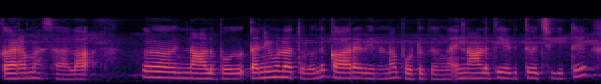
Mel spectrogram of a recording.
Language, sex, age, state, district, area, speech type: Tamil, female, 45-60, Tamil Nadu, Mayiladuthurai, rural, spontaneous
